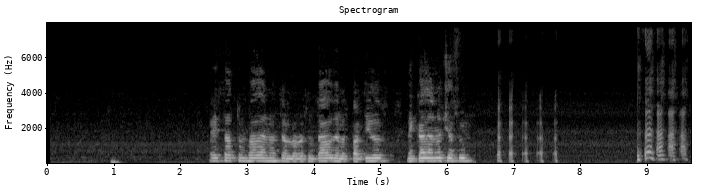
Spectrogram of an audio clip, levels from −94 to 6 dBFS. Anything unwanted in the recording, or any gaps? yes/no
yes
